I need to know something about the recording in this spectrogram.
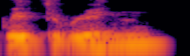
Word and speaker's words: withering: Again, down here, withering is now appearing as withering, a two-syllable word.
